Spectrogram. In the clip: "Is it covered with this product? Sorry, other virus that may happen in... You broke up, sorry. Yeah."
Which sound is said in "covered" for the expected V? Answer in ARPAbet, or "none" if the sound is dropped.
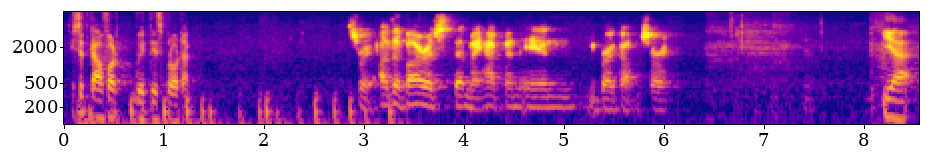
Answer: F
